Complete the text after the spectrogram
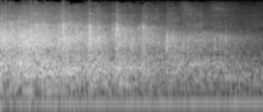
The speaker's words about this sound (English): Clap your hands.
